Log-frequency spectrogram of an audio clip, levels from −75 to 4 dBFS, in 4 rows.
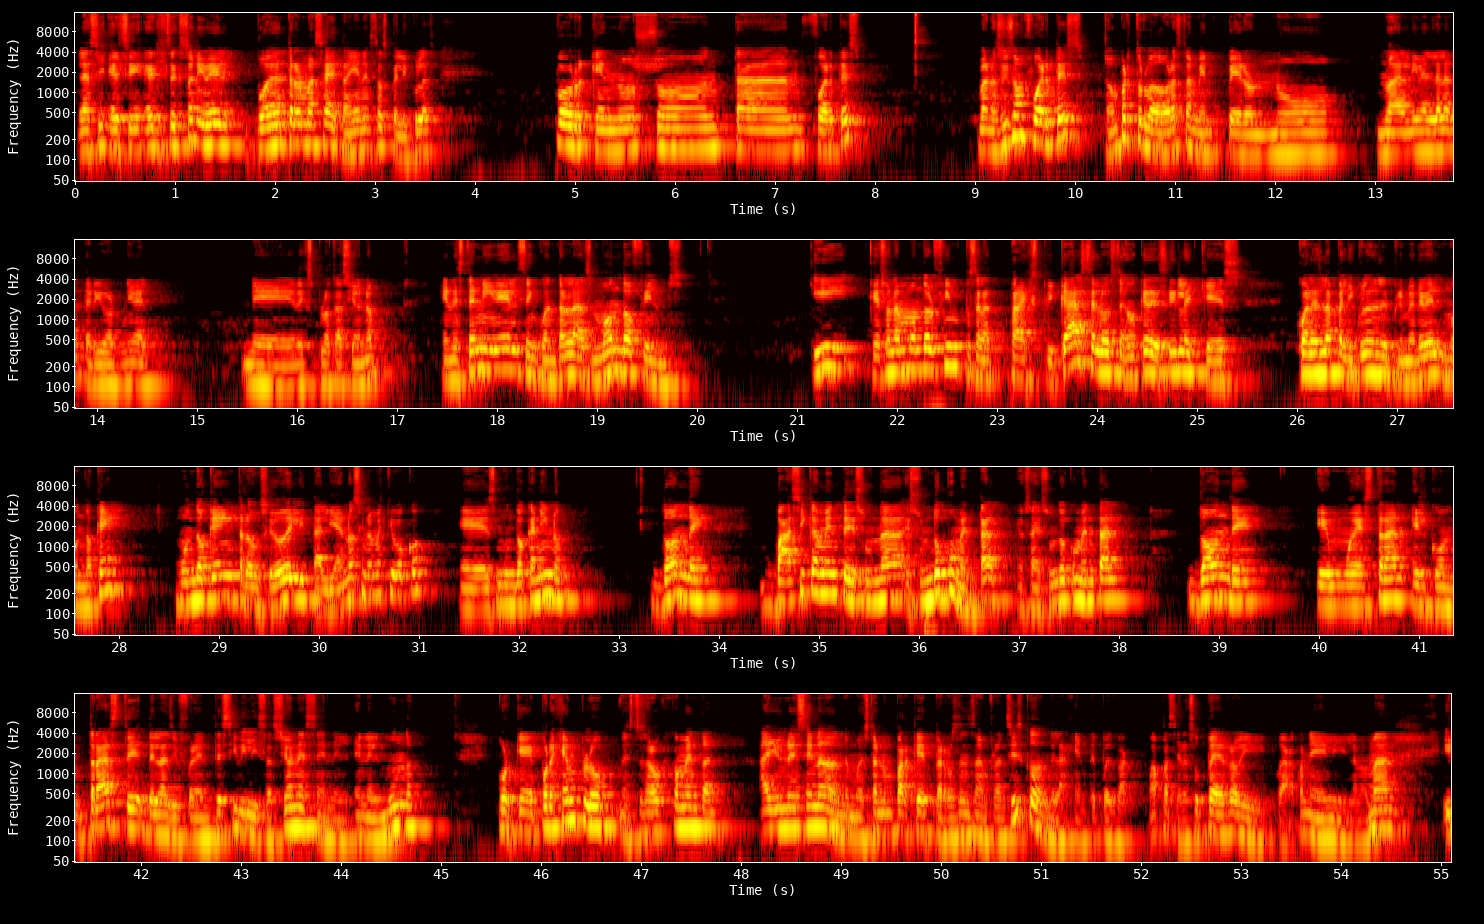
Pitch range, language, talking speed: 125-165 Hz, Spanish, 160 wpm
